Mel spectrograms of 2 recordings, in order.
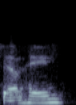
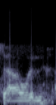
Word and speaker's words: Samhain: You said Samhain? – Yeah, I mispronounced it. – Yeah, it's called Samhain. I'm pagan.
